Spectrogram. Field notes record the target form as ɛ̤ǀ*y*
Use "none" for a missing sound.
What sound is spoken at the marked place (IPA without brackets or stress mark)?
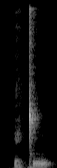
u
